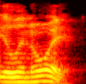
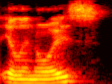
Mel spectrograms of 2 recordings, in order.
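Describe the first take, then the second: First: The word is said in a plain, ordinary way. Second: The word is said in an imitated pronunciation. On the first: "go Illinois" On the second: "as Jay from uh, Jay and Silent Bob pronounce it"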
